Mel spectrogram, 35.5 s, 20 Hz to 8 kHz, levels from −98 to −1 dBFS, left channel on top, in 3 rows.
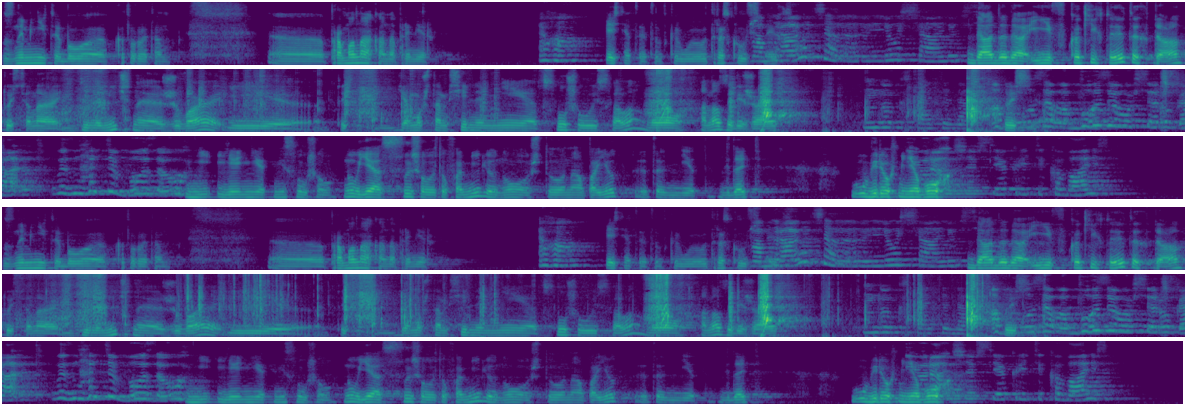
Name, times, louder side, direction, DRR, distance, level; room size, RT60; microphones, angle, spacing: voice 1, 0.0-4.3 6.0-7.7 9.6-19.6 21.9-22.1 25.5-31.2 32.1-33.1, left 3 dB, 45° left, 1.0 m, -45 dB
voice 2, 5.4-5.8 7.4-10.0 20.4-25.5 32.7-34.7, right 2 dB, 45° right, 5.4 m, -55 dB
sound 1, 12.0-13.1 13.6-16.8 17.1-17.2 17.6-17.7 18.0-18.7 19.1-20.2 20.5-20.6 20.9-21.1 21.5-22.3, right 5 dB, 70° right, 1.3 m, -39 dB
28.5 x 25.5 x 7.6 m
head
